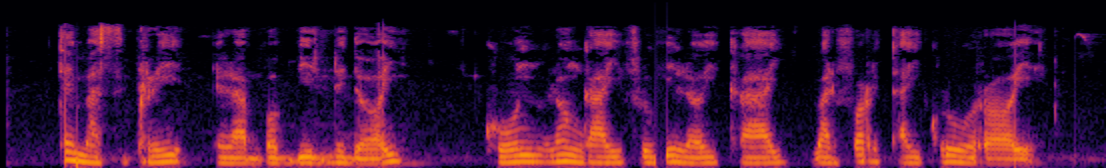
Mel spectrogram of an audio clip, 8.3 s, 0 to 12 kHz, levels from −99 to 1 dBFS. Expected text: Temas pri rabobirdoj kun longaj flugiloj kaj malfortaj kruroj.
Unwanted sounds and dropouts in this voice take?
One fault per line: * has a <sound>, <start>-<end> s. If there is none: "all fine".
* has a dropout, 4.9-5.0 s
